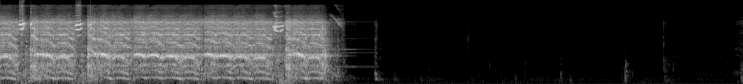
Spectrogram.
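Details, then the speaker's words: Toyota MR2 AW11 after cleaning injectors and distributor, rotor timing questioned: starter cranks steadily with occasional uneven catches, never runs; cranks, no start, owner thinks engine is smoked rather than timing. "timing I don't think it's timing man I think this engine is just smoked"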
